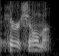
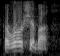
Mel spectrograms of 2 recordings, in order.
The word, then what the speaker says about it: Hiroshima: And the Bible says that the America Babylon is rendered what she gave out in Japan when we took out Nagasaki and Hiroshima. And that's not how you pronounce that, Hiroshima, and with two nukes.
